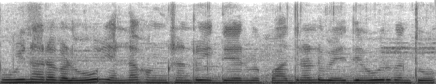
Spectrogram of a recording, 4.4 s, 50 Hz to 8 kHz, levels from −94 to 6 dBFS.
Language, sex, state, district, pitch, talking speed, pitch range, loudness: Kannada, female, Karnataka, Chamarajanagar, 220 Hz, 125 wpm, 210-230 Hz, -12 LUFS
